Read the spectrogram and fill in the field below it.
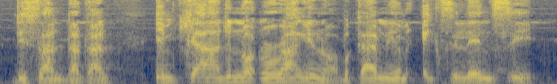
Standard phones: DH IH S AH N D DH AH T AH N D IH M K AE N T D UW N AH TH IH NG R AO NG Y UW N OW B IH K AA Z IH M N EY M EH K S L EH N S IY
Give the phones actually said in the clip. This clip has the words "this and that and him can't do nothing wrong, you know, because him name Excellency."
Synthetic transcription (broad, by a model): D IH S AH N D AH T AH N IH M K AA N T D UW N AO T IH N R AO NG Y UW N OW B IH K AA IH M N EY M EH K S L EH N S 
